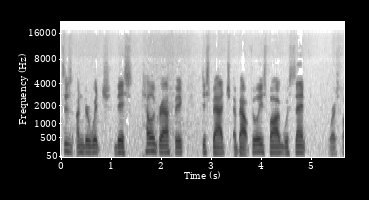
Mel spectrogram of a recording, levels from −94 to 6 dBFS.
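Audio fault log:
4.88 to 5.68 s, one channel drops out: the speech suddenly falls by about 6 dB until the end, likely because one stereo channel vanished before the mono sum.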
